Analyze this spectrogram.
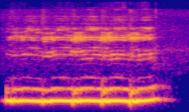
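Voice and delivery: very high, loud squealing ooh. Shown as a demonstration. Another quick character demo, loud high squeal. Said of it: "I can be like".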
